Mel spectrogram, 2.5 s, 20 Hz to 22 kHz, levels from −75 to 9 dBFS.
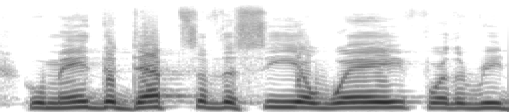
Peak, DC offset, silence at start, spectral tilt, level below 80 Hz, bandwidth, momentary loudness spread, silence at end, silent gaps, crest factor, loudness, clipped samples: -2 dBFS; under 0.1%; 0.15 s; -7.5 dB/octave; -76 dBFS; 15.5 kHz; 5 LU; 0 s; none; 12 dB; -13 LUFS; under 0.1%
